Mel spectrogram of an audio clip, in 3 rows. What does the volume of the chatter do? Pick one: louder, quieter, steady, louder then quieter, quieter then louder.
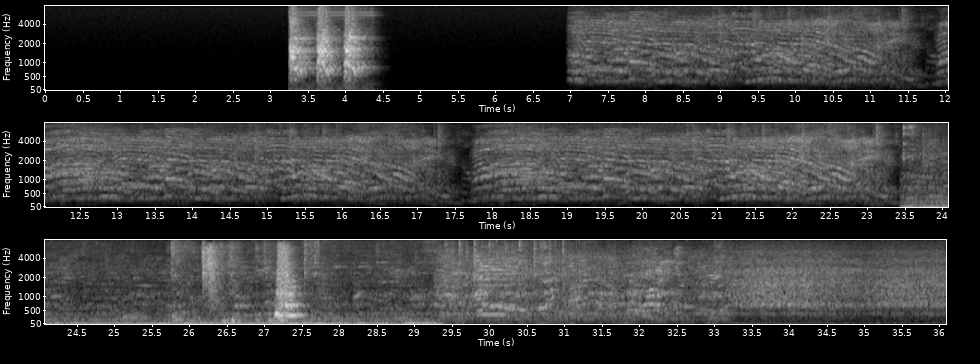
louder.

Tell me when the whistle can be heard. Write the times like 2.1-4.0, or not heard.
not heard.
